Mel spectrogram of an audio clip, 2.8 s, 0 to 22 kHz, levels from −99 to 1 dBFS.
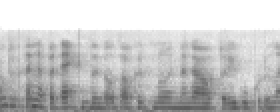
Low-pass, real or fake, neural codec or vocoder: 7.2 kHz; fake; codec, 24 kHz, 1.2 kbps, DualCodec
